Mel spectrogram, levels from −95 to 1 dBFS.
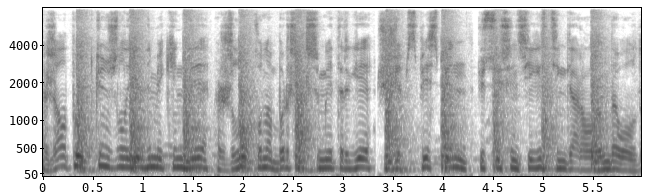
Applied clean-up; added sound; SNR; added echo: none; Tools; 6 dB; none.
